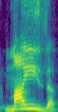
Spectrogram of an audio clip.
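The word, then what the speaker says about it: maïs: And see, when the trema is there, you have to pronounce those two vowel letters separately. Maize.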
